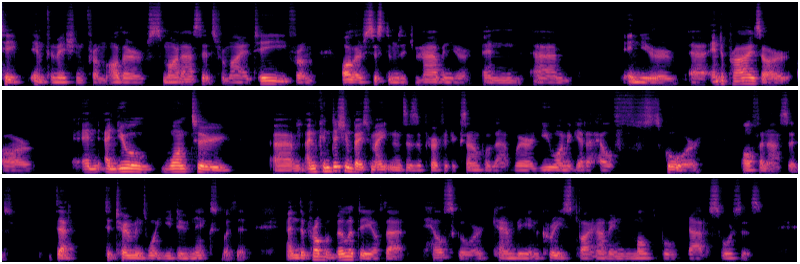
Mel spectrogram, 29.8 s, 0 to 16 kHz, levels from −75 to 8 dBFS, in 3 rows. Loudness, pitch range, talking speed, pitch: -23 LUFS, 90-120 Hz, 150 wpm, 95 Hz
